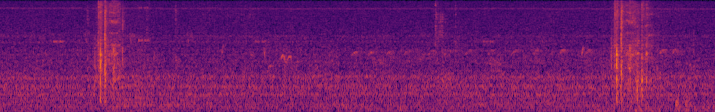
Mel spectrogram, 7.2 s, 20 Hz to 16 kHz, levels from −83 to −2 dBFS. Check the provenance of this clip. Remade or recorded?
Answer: remade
